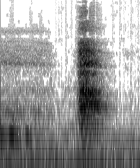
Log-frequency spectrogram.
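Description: A man's short, audible inhale close to a microphone, about a second in, taken in a pause between phrases of speech.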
